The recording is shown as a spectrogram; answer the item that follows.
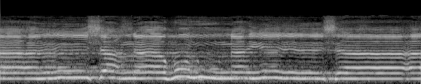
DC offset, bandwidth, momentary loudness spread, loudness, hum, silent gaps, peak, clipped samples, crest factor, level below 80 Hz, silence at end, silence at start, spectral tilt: under 0.1%; 10.5 kHz; 2 LU; -14 LUFS; none; none; -2 dBFS; under 0.1%; 12 dB; -62 dBFS; 0 s; 0 s; -2 dB/octave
